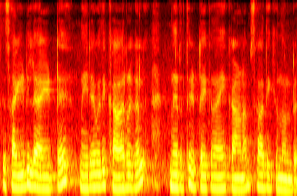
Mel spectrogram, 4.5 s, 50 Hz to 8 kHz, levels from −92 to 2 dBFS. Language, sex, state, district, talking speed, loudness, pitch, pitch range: Malayalam, male, Kerala, Kollam, 95 wpm, -16 LUFS, 145 Hz, 135-165 Hz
